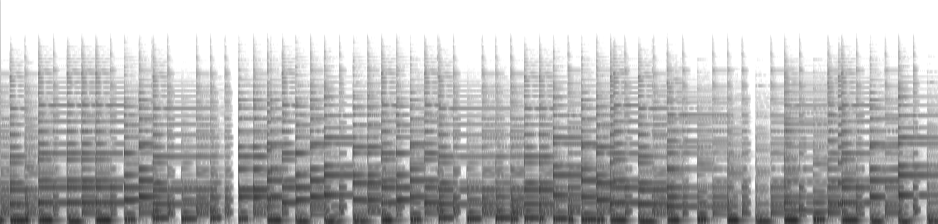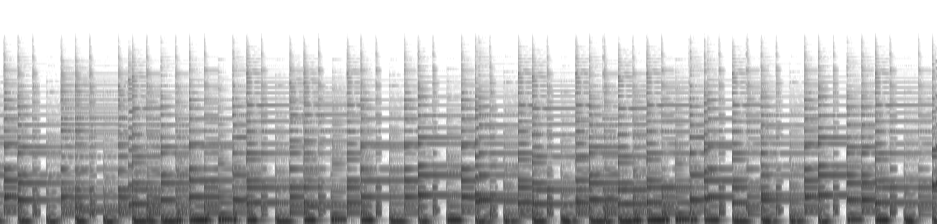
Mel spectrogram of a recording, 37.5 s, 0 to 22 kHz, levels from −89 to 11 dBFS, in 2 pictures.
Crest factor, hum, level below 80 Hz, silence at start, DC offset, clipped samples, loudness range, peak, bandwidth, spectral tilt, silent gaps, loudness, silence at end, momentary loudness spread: 14 dB; none; -20 dBFS; 0 s; under 0.1%; under 0.1%; 2 LU; -2 dBFS; 7.6 kHz; -8 dB/octave; none; -17 LUFS; 0 s; 6 LU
